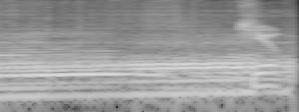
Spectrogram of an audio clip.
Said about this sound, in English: Cute Miata.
